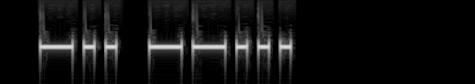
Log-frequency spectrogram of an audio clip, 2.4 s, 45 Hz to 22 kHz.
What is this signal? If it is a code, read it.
Morse code, heard as a keyed tone, about 22 wpm, 700 Hz. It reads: D7
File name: practice / 22wpm / Two Letter-Number Combinations - 22wpm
